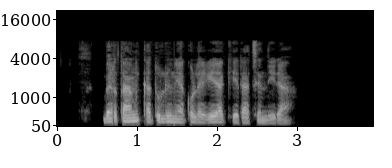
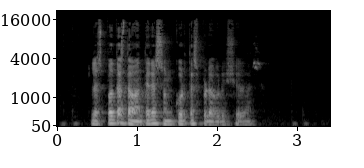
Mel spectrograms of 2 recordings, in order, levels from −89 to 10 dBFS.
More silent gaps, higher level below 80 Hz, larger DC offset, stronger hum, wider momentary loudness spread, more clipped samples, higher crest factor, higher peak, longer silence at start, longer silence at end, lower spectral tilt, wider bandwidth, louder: neither; about the same, -70 dBFS vs -66 dBFS; neither; neither; second, 8 LU vs 15 LU; neither; about the same, 20 dB vs 20 dB; first, -6 dBFS vs -14 dBFS; first, 0.6 s vs 0.45 s; first, 1.05 s vs 0.9 s; about the same, -5.5 dB/octave vs -5 dB/octave; second, 7.8 kHz vs 16.5 kHz; first, -26 LUFS vs -32 LUFS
